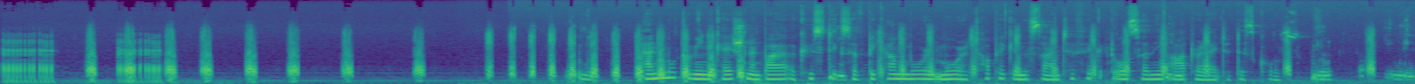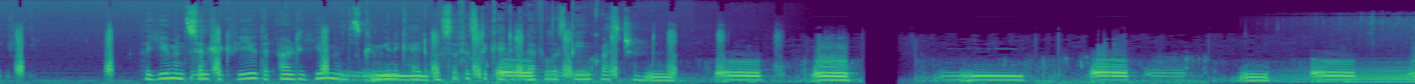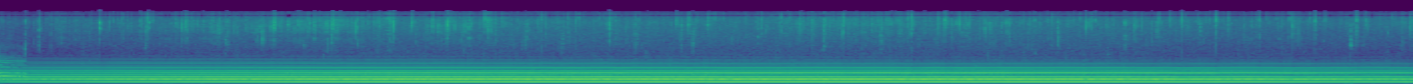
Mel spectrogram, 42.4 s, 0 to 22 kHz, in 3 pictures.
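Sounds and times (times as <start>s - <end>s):
fish low buzzy humming: 0.0s - 22.3s, 23.6s - 42.4s
faint hiss: 4.6s - 21.2s
brief voice-like sounds: 5.6s - 14.5s, 15.6s - 21.0s
speech: 6.5s - 14.4s, 15.6s - 22.7s.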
